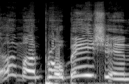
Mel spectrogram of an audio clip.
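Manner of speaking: frightened, pleading, very high-pitched voice. Retelling what he said after the security office: imitating someone scared. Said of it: "he was all scared".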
